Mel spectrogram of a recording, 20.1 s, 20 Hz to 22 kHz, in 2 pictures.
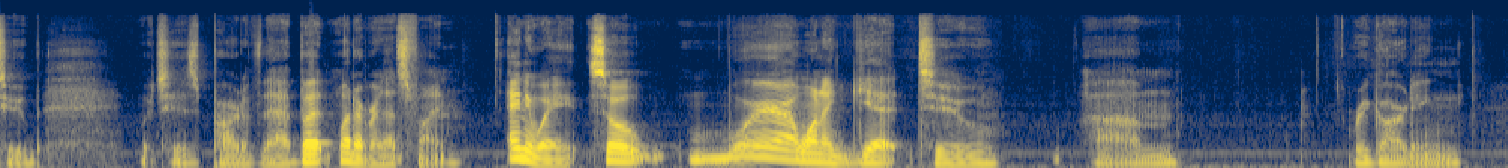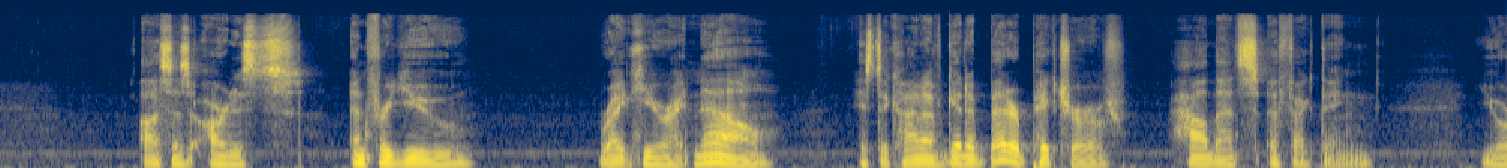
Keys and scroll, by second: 9.0 z.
